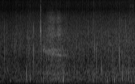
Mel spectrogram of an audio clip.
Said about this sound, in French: Putain, l'eau, j'arrête de vous saouler avec ça, mais sachez, sachez que là, putain, qu'est-ce qu'il faut, faut pas pour faire un podcast pour les Josianes C'est terrible là. La, la pluie tropicale, c'est magnifique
